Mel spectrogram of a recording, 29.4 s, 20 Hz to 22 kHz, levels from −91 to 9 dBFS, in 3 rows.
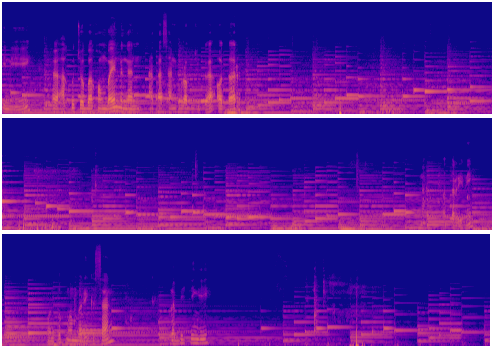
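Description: Nothing stood out on listening; no audible technical problem turns up anywhere in the recording.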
